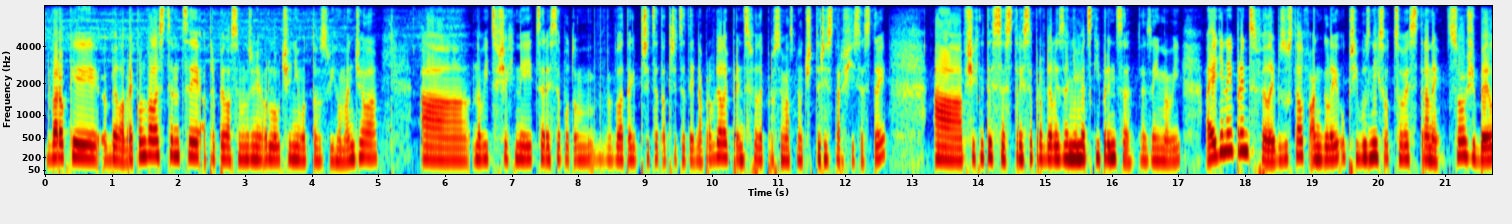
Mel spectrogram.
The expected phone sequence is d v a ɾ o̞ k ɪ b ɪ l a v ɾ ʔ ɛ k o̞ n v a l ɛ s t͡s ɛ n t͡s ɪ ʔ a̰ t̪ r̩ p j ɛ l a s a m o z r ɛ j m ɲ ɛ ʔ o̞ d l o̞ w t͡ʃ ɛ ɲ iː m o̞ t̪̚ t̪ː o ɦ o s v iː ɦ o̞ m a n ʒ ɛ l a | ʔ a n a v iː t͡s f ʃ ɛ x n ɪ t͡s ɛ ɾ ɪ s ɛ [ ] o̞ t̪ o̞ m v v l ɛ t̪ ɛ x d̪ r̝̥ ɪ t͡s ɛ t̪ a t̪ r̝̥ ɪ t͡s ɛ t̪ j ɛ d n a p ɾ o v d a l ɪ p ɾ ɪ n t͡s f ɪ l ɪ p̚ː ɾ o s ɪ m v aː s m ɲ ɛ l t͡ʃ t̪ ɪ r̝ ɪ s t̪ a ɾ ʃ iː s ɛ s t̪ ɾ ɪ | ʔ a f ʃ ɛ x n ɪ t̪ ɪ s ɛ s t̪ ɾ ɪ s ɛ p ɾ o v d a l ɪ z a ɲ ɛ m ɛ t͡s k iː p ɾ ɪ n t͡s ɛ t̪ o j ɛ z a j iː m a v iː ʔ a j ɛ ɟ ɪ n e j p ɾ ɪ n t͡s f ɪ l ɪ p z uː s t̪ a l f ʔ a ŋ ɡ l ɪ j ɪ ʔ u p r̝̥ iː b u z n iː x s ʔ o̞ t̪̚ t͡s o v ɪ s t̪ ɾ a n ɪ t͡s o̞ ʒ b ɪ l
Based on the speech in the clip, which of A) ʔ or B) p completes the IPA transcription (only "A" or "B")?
B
